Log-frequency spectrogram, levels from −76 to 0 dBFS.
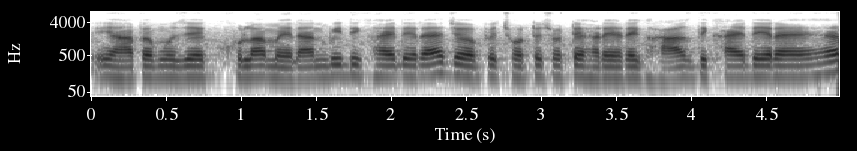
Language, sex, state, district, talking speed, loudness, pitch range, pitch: Hindi, male, Uttar Pradesh, Varanasi, 250 wpm, -16 LUFS, 130-135 Hz, 135 Hz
